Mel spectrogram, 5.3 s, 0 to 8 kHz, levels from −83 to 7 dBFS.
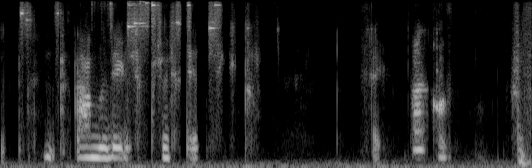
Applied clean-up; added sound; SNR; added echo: neural diffusion model UNIVERSE++.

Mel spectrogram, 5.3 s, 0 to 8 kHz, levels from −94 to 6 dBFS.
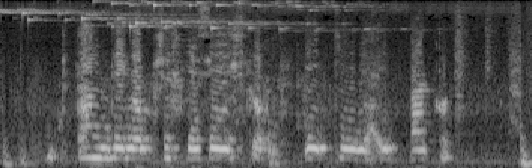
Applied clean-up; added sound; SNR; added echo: none; Chime; 10 dB; none.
